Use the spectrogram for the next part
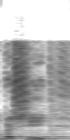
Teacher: بشی یہاں پر یا مدہ ہے، 1 الف کے برابر کھینچیں گے۔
